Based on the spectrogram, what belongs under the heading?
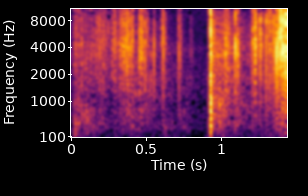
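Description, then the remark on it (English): Fireworks exploding: a steady wash of crackling bursts with one sharp, louder bang near the middle, fairly quiet, with no voices. “Mud Hens had a great fireworks show.”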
